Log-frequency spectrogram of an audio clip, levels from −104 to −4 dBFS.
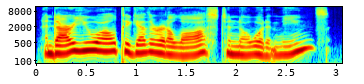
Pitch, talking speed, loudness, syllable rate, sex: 205 Hz, 235 wpm, -14 LUFS, 5.6 syllables/s, female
